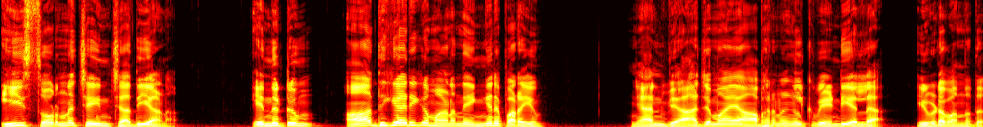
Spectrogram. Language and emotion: Malayalam, angry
